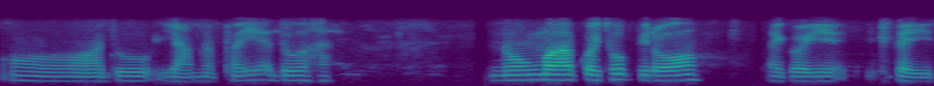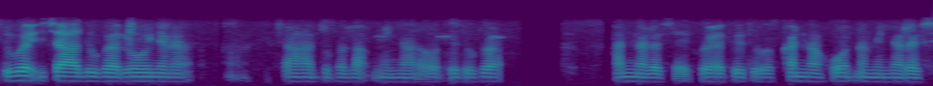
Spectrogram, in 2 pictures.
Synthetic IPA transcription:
oɐdujamnɐpʰɐjɐduh | noŋmɐkojtʰok̚piɾo | ɐjkʰojɡɐɾiduɡɐʔḭt͡ʃaɐduɡɐlojnɐnɐ̰ | izaɐduɡɐla̰k̚minːaɾɔ̰ɐduduɡɐ | kanːɐɾɐsiɐ̰jkʰojɐduduɡɐkɐnːɐhot̚nʔɐminːɐɾasi̥

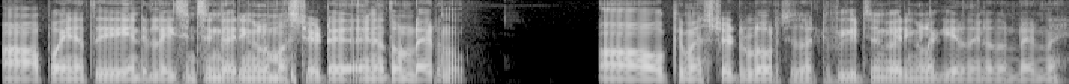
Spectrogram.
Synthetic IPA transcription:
aːɐpːoːɐinat̪ːɨendelɐjsɐnsumkaːɾjɐŋːɐɭumestaːjiʈːɨɐ̰ðinat̪ːuɳɖaːjiɾunːṵ | ao̞ːkːe̞mestajʈːuɭːɐkurɐt͡ɕːɨsɐrtːifikːeʈːsumkaːɾjɐŋːɐɭɐk̬ːijajɾnːɐðinaːt̪ːuɳɖaːjiɾunɐðe

